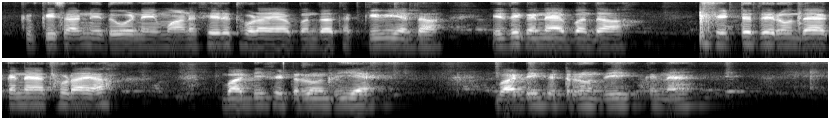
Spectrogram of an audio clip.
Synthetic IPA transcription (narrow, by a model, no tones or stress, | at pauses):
kjõːkisaːnẽːd̪oːnẽĩːmaːnpʰɪɾt̪ʰoːɽaːjaːbənd̪aːt̪ʰəkːiːbiːɦõːnd̪aːɪt̪eːkənːɛːbənd̪aː | pʰɪʈt̪eːɾõːnd̪aːɛːkɪnɛːt̪ʰoːɽaːjaː | baːɖiːpʰɪʈːəɾõːnd̪iːɛː | baːɖiːpʰɪʈːəɾɦoʊ̃ːnd̪iːkənɛ̃ː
